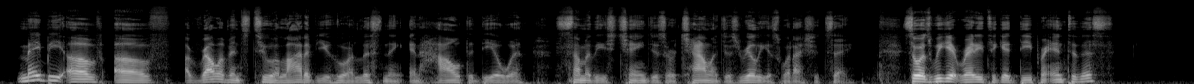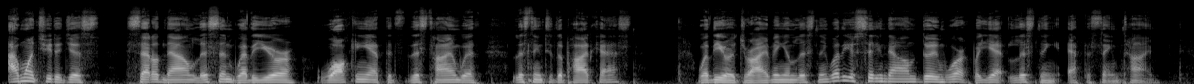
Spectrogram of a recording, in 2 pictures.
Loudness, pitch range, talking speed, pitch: -26 LUFS, 90-110 Hz, 195 wpm, 105 Hz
